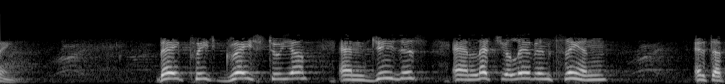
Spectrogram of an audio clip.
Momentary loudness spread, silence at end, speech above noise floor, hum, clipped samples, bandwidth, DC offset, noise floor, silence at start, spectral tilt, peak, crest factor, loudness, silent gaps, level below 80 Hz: 10 LU; 0 s; 29 dB; none; under 0.1%; 4.1 kHz; under 0.1%; -51 dBFS; 0 s; -10 dB/octave; -6 dBFS; 18 dB; -22 LUFS; none; -70 dBFS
